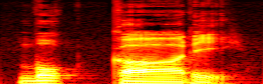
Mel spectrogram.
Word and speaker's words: 목걸이: The lir in the second syllable links with the third syllable as it begins with an iung. So it's 목걸이.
